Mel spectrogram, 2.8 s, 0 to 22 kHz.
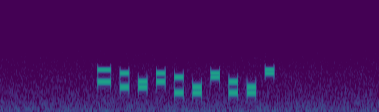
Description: Multi-frequency trunk signalling (R1, as on North American trunks), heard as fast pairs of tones, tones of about 70 ms. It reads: KP 83941021 ST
